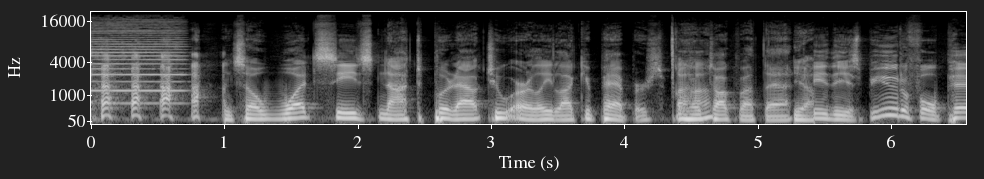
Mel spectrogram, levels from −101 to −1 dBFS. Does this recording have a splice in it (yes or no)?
yes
